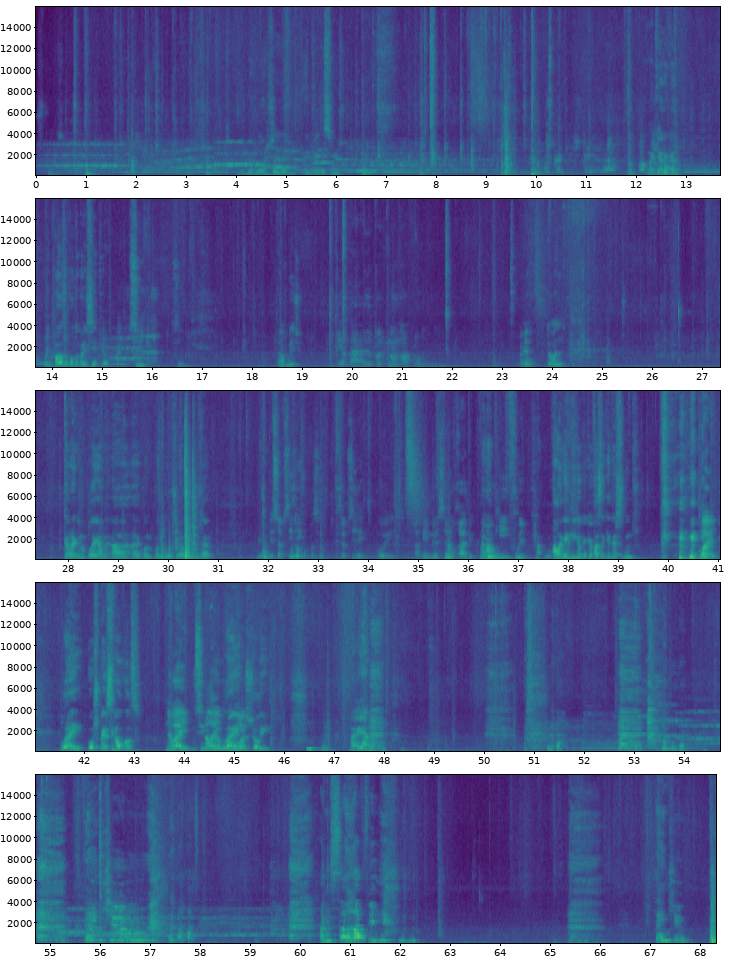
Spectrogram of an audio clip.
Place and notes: porto, r. de passos manuel - futureplaces festival opening
radio zero / radio futura opening broadcast of the futureplaces festival porto. marianne performing.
